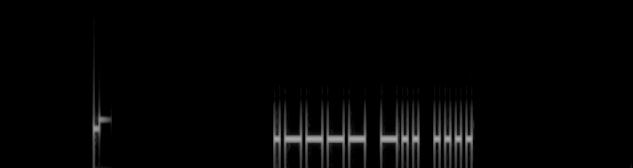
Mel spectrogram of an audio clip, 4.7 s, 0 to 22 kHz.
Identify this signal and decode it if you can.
Morse code, heard as a keyed tone, about 30 wpm, 700 Hz. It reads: 1DH
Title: Three Challenging Letter-Number Combinations 30wpm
